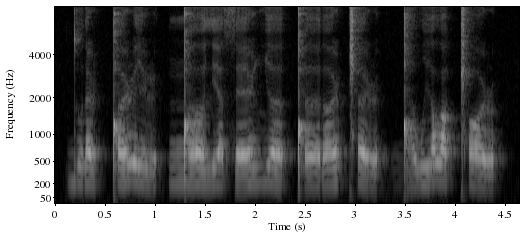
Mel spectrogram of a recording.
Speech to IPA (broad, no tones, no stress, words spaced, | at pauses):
duɾaɭǃʌɭiɭ | ŋ͡ǃʌːlʲa sɛːɭʎɜː ǃʼɜːɾʌːɭǁʰɜɭ | ɡ͡ǃawilˠʌ ǁʰɔɭ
